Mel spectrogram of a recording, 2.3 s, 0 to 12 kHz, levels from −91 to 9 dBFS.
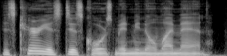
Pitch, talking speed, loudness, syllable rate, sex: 105 Hz, 210 wpm, -16 LUFS, 5.1 syllables/s, male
